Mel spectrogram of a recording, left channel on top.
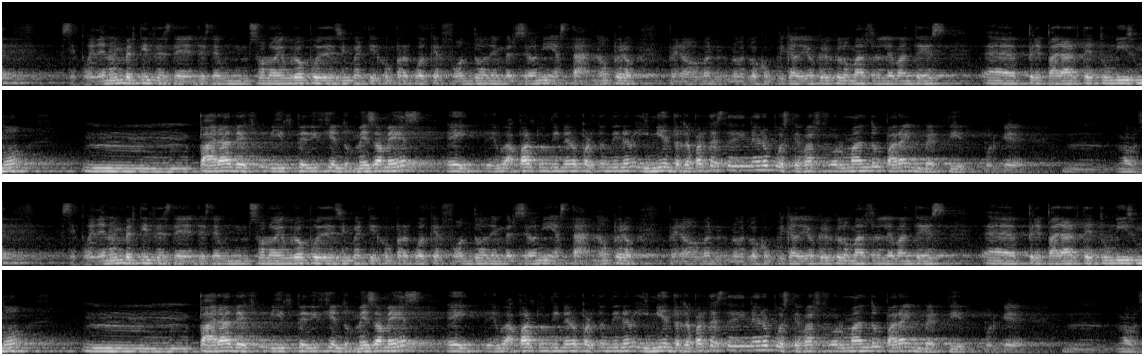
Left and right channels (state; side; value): identical; both; correlation 1.00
